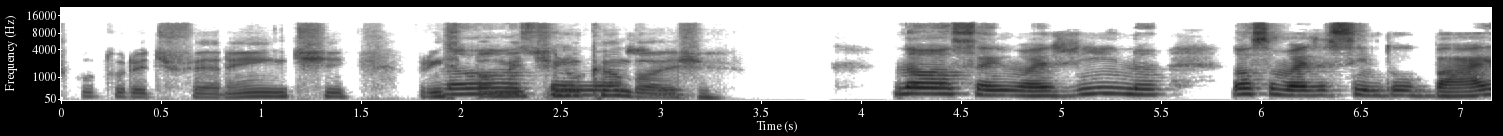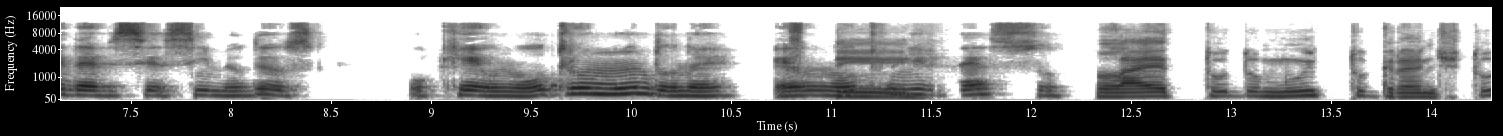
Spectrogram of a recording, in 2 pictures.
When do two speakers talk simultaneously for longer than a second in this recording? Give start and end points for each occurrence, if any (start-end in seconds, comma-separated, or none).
1.9-3.2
